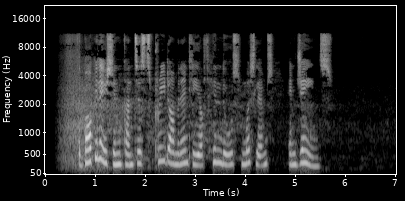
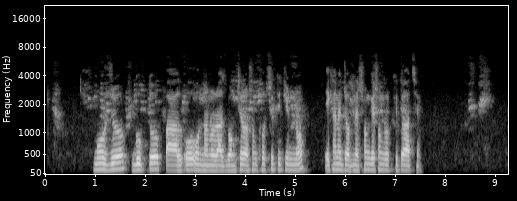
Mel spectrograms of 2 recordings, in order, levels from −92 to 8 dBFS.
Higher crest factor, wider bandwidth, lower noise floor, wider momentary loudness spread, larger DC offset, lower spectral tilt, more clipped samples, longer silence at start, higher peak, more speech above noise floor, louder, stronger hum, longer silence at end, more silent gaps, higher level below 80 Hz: first, 22 dB vs 16 dB; first, 11.5 kHz vs 5.2 kHz; first, -74 dBFS vs -66 dBFS; second, 14 LU vs 17 LU; neither; second, -1 dB/octave vs -10.5 dB/octave; neither; first, 0.4 s vs 0.2 s; about the same, -2 dBFS vs -2 dBFS; about the same, 53 dB vs 51 dB; second, -21 LUFS vs -16 LUFS; neither; first, 1.35 s vs 0.4 s; neither; second, -78 dBFS vs -58 dBFS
